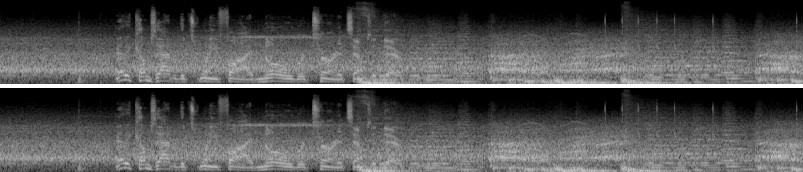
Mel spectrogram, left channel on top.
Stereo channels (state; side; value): normal; both; correlation 0.97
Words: And it comes out of the 25. No return attempted there.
